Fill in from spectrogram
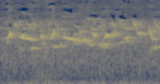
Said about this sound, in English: But around me right now, I can hear a chiff-chaff again, going chiff-chaff, chiff-chiff, chaff-chaff, chiff-chiff, chiff-chiff, chaff-chaff, chiff-chiff. There's a great tit going teacher, teacher, teacher, teacher, teacher.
